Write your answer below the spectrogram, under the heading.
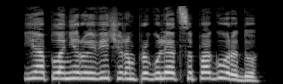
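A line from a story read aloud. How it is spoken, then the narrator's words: Shout from another room. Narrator (Russian): крикнула Камилла из комнаты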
